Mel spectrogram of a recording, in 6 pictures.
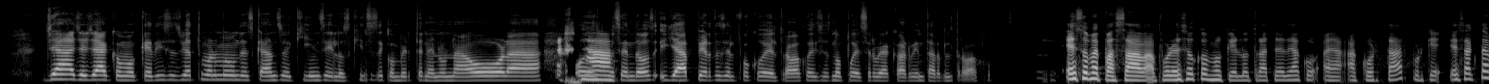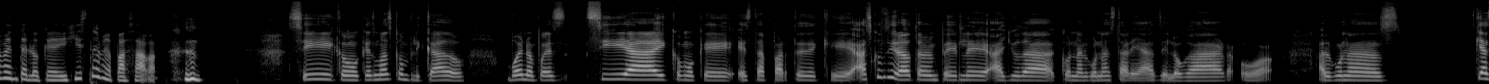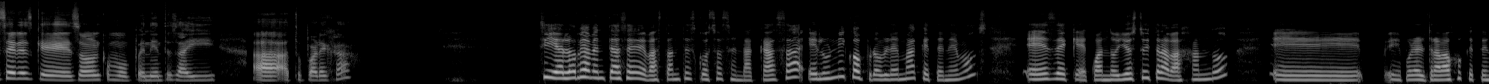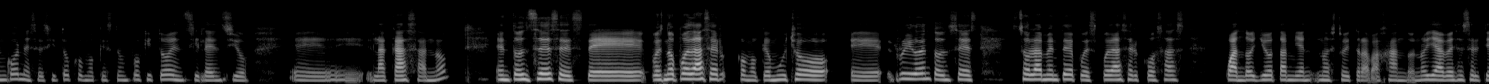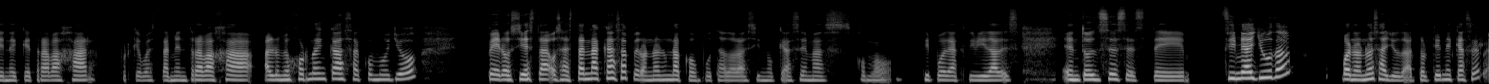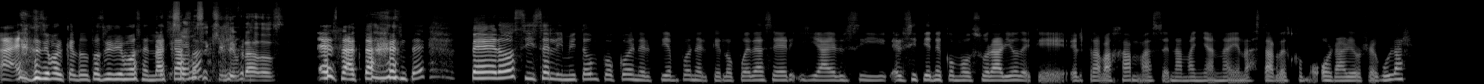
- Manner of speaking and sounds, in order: tapping; other background noise; chuckle; laughing while speaking: "Ah, sí, porque los dos vivimos en la casa. Exactamente"; laughing while speaking: "Porque somos equilibrados"
- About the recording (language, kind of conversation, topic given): Spanish, advice, ¿Cómo puedo mantener mi energía constante durante el día?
